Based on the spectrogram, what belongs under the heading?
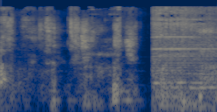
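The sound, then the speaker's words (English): Irregular scraping, squishy bursts give way after a short pause to a tattoo machine's steady, even buzz as someone is tattooed, a constant droning whine that holds at the same pitch until the end. “Wow, there's the sound. You got it. Here we go. Dude, that sounds painful.”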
